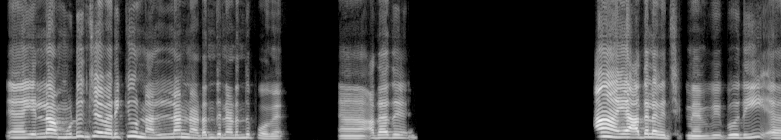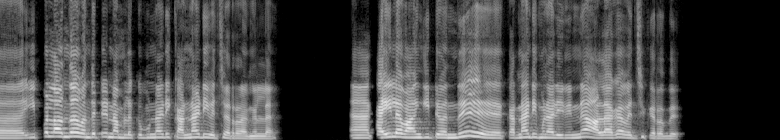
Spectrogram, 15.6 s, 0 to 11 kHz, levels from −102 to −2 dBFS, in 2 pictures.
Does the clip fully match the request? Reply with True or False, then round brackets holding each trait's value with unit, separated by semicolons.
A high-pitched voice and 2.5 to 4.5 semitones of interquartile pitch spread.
True (235 Hz; 3.7 semitones)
